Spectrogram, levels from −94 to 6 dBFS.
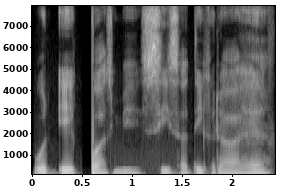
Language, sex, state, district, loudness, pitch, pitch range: Hindi, male, Uttar Pradesh, Saharanpur, -22 LUFS, 110 Hz, 110-120 Hz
